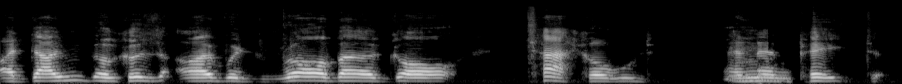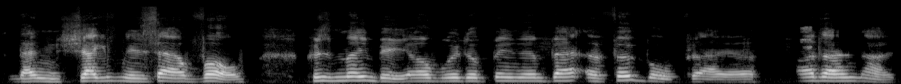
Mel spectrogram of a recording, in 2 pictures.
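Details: Adult male comedian with spastic cerebral palsy, attributed to lack of oxygen at birth, affecting limb control and speech; dysarthria in cerebral palsy.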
